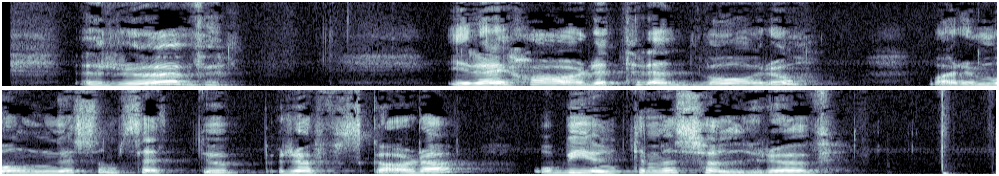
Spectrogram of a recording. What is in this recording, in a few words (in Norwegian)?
røv, Numedalsmål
